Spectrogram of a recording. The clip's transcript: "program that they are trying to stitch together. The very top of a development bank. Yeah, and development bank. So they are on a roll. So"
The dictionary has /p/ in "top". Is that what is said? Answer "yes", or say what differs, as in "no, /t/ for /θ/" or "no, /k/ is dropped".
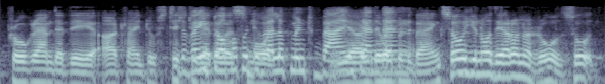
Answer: no, /p/ is dropped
